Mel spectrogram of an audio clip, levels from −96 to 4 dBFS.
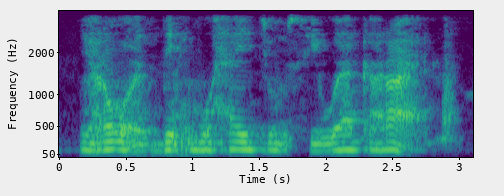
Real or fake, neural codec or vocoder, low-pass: fake; codec, 16 kHz, 16 kbps, FreqCodec, larger model; 3.6 kHz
